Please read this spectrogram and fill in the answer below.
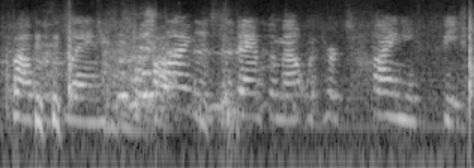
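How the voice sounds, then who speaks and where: A man's voice: very high-pitched, fairly even intonation, normal speed. A man narrating a children's story in a mock-serious, melodramatic theatrical style. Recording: distant, very noisy live stage recording.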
